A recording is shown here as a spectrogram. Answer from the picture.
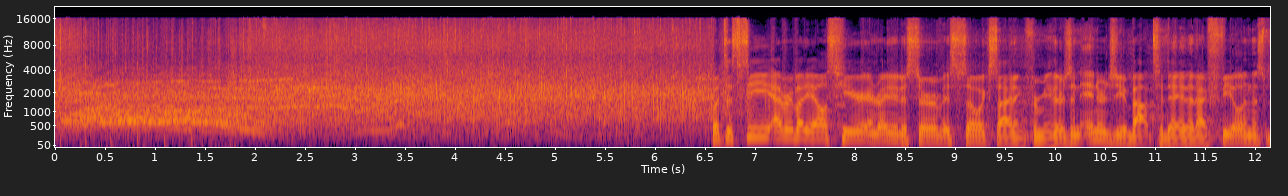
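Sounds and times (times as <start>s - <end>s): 
scattered cheers and whoops: 0.0s - 5.3s
audience applause: 0.0s - 7.4s
speech: 6.6s - 12.1s.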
